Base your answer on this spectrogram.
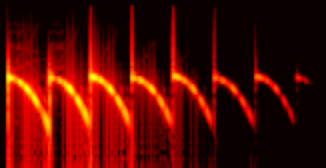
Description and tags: strange beam
animation, beam, cartoon, film, funny, game, laser, movie, video, wave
